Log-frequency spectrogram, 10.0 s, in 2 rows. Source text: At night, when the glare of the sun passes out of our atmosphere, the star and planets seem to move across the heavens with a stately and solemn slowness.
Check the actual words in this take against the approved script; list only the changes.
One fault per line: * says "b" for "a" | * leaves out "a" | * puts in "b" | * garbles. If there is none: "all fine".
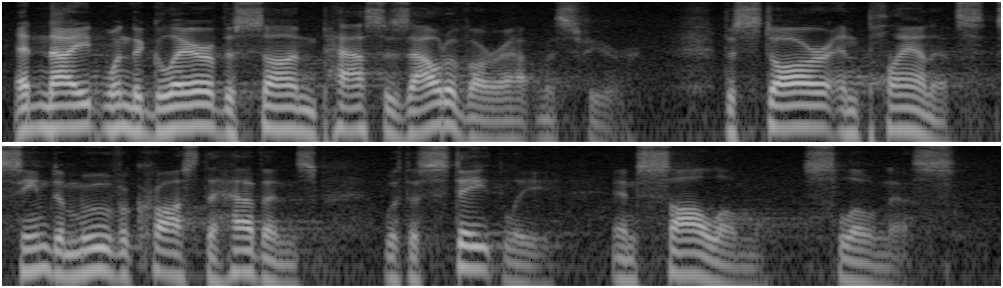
all fine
